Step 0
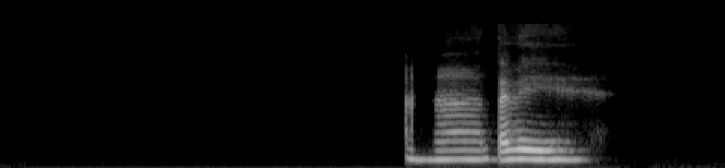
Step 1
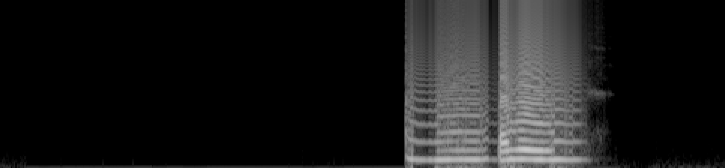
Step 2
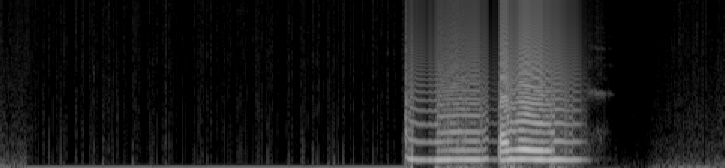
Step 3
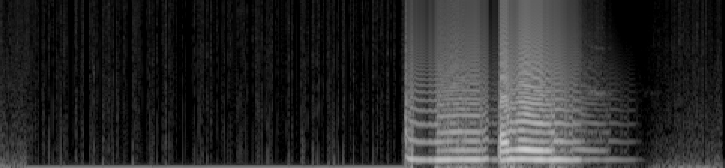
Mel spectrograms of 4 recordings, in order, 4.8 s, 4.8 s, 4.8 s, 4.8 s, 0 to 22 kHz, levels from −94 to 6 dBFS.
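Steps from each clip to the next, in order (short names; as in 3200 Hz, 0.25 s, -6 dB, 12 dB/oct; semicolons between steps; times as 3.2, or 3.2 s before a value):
half-waves squared off
upward compressor, threshold -32 dBFS; gain -4.5 dB
outdoor echo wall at 63 m, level -24 dB; gain +6 dB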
